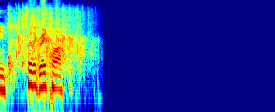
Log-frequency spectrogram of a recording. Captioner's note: applause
